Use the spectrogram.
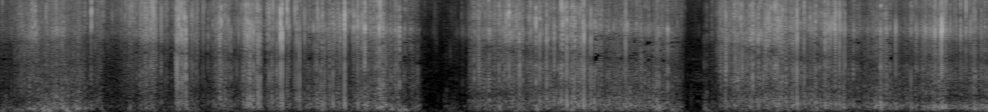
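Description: A pink synthetic kitchen sponge, solid and soft, is held upright beside the microphone while fingers rub and scratch along its surface. The result is a steady, dense rustling and scratching with a low, full body, broken by two brief silent pauses.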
